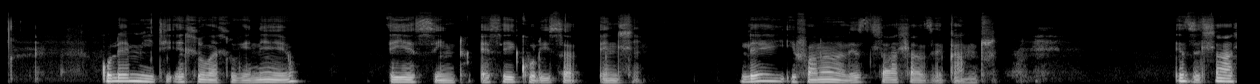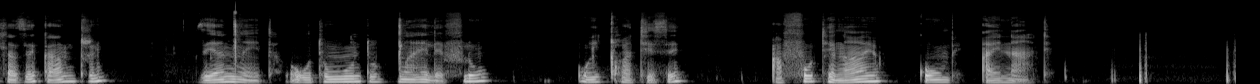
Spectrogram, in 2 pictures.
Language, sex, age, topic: North Ndebele, male, 25-35, health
